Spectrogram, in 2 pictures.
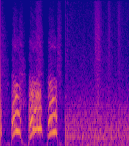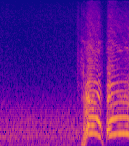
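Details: Dog with puppies romping in fresh white snow: three quick harmonic barks, a pause filled with steady background hiss, then two louder, drawn-out yelps that arch upward and fall.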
